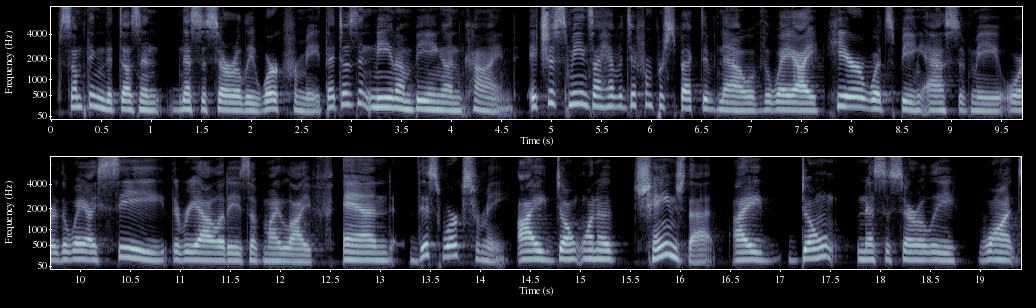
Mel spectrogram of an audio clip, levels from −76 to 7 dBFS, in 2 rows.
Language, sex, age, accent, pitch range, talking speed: English, female, 50-69, American, 155-195 Hz, 175 wpm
